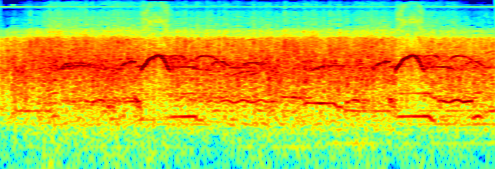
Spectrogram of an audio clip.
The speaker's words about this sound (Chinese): 下面掌声有请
